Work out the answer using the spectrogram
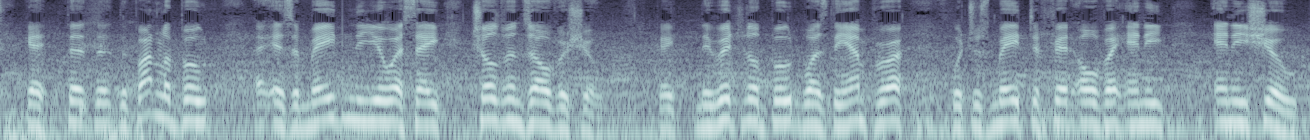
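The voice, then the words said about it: Heavy Boston accent. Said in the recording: “the heavy Boston accent ... I do have a cutting Boston accent”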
